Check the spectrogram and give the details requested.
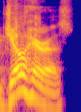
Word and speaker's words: Joe Harroz: Anyway, Joe Harroz.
